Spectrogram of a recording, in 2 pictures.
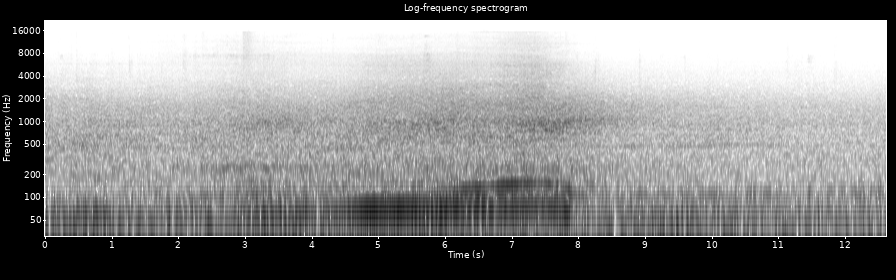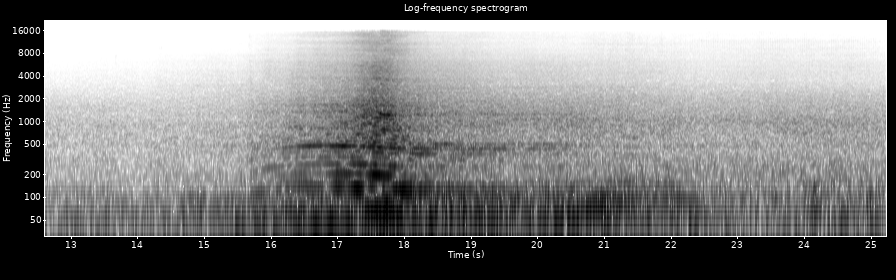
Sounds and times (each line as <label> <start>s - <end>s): medium speed cars 0.0s - 25.2s
motorcycle 14.7s - 25.1s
